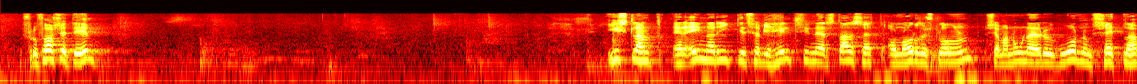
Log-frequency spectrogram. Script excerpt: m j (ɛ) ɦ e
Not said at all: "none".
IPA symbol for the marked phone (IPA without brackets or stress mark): ɛ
